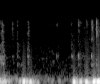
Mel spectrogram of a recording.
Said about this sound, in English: If you think if I even Google it, it's just going to show me. Stop typing. It's killing my brain cells. Just use voice.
